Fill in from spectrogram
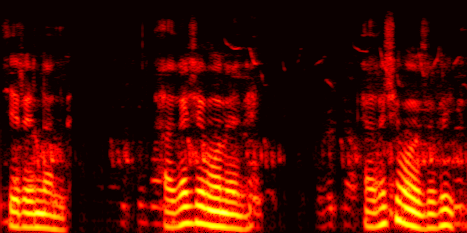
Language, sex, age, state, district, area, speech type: Bodo, male, 60+, Assam, Udalguri, rural, spontaneous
